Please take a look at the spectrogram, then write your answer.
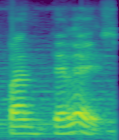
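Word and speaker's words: παντελές: el original griego pantel se escribe aí mismo como se pronuncia pantel con acento en la última e pantel esta palabra se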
